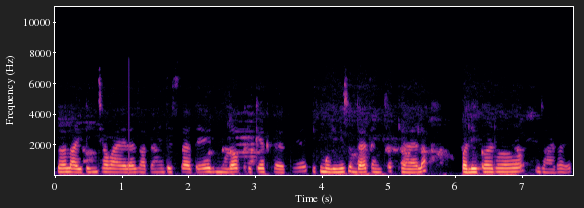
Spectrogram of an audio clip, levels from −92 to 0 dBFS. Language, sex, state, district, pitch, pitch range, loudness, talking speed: Marathi, female, Maharashtra, Dhule, 230 Hz, 220-235 Hz, -23 LUFS, 130 wpm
